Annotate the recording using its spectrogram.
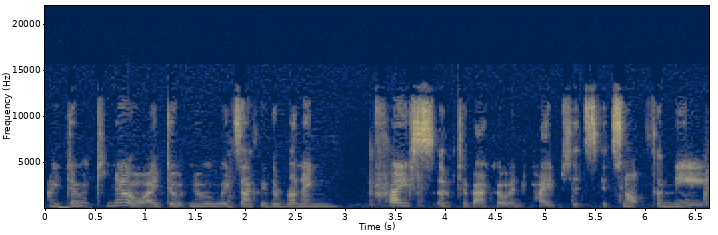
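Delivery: soft whisper. Acted. Quietly confiding. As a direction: player character whispers to the shopkeeper, hushed.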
